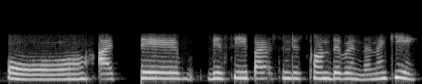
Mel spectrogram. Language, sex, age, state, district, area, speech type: Bengali, female, 18-30, West Bengal, Bankura, rural, conversation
